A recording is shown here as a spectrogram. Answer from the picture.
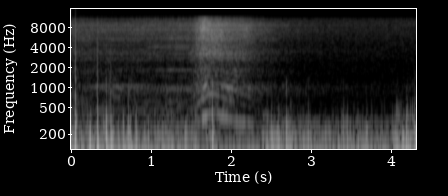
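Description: Small motorcycle engine running at idle, firing unevenly with irregular pops, with one quick throttle blip about a second and a half in.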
